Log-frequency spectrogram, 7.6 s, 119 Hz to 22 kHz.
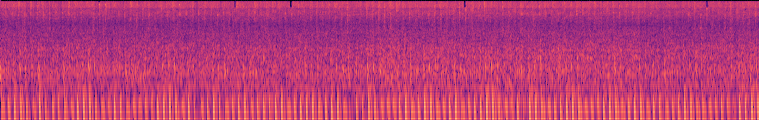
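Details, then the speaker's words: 2023 Honda CRF450R single-cylinder idling warm, coolant a little over 200°F, charging at 13.64 V after a battery and stator check: even, regular thump at about four beats a second, holding steady; normal warm idle. "okay as you can see I got her up a little over 200 degrees coolant temperature that's hot enough"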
